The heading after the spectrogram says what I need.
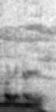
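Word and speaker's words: Carte d'Or: you guys not have cardor ice cream it's spelled cart but technically it should be pronounced caror so it sounds quite a lot like car door so I was like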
